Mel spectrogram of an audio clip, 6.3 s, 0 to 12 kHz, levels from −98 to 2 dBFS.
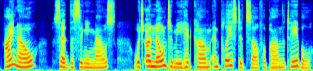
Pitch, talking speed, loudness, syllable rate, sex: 215 Hz, 170 wpm, -19 LUFS, 4.7 syllables/s, female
